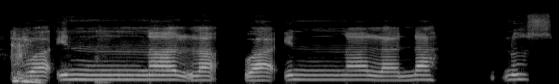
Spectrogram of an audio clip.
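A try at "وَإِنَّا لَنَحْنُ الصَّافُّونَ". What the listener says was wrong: Sofun. Sof, bukan sopan. Sofun. Panjang, madari disukun. Wa inna lanah nusofun.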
